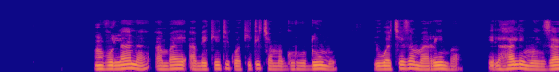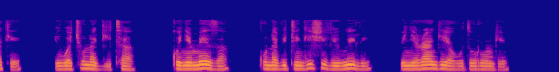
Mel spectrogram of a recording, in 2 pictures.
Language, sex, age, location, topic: Swahili, female, 25-35, Nairobi, education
